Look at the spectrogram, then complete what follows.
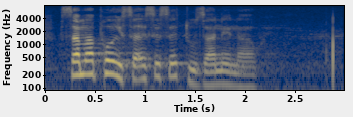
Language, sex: Zulu, male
